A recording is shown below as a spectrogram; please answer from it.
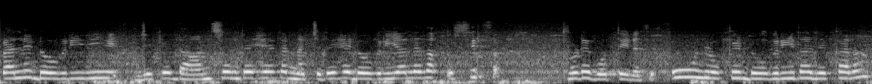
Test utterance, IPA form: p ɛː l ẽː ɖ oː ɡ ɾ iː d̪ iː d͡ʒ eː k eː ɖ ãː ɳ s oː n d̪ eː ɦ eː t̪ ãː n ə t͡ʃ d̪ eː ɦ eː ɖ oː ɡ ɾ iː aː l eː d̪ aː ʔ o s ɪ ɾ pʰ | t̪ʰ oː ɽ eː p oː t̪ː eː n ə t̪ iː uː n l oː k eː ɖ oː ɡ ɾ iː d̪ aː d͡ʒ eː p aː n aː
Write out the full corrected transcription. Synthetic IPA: p ɛː l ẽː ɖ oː ɡ ɾ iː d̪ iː d͡ʒ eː k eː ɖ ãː n s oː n d̪ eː ɦ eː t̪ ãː n ə t͡ʃ d̪ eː ɦ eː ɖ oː ɡ ɾ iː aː l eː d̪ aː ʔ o s ɪ ɾ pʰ | t̪ʰ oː ɽ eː b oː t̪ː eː n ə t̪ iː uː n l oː k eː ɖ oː ɡ ɾ iː d̪ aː d͡ʒ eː k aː n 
